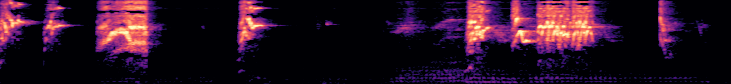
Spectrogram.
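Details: Javan myna (jalak kebo) in morning song for training other birds: scattered loud, scratchy squawks and short chirps separated by pauses, with a grouped burst of harsh notes near the end.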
